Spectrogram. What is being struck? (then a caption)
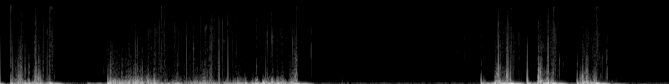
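Silicone ear of a binaural microphone scratched with a metal-tipped stick. A metal-tipped dot stick with a wooden handle scratches inside the soft, hollow canal of a pinkish-white silicone binaural microphone ear. Dense, rumbling, low-heavy scraping comes in bursts, with a long quiet gap in the middle before a final few rapid scratches.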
